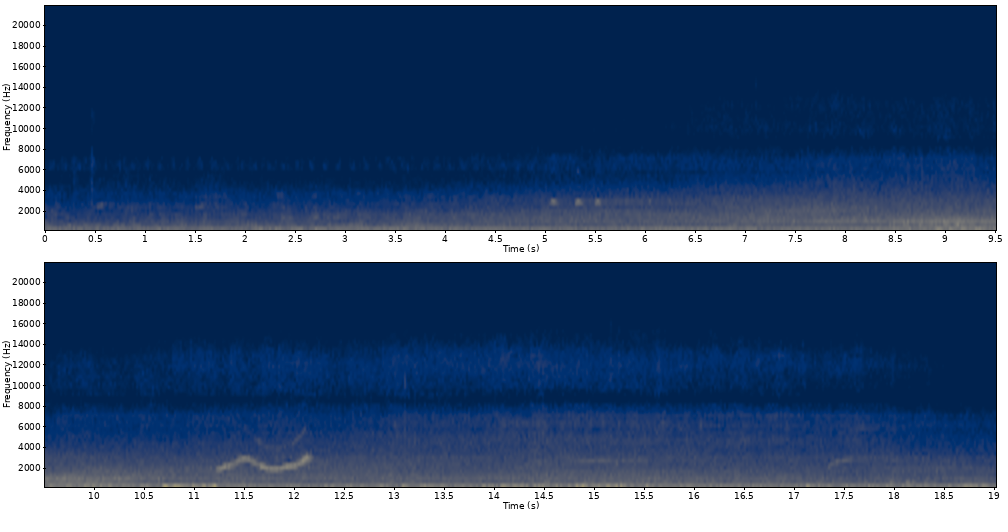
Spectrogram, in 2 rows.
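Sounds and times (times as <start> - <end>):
wind buffeting microphone: 6.9 - 19.0
swooping whistled note: 11.2 - 12.3.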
